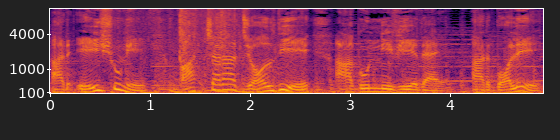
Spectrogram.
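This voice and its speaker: A man's voice: medium pitch, animated, unhurried, music in the background. A man narrating a scripted children's story in a dramatic storytelling manner.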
